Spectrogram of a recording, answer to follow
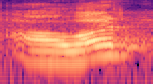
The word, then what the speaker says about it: hour: Before a silent H, as he was an hour late. So here in hour H is a silent letter.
